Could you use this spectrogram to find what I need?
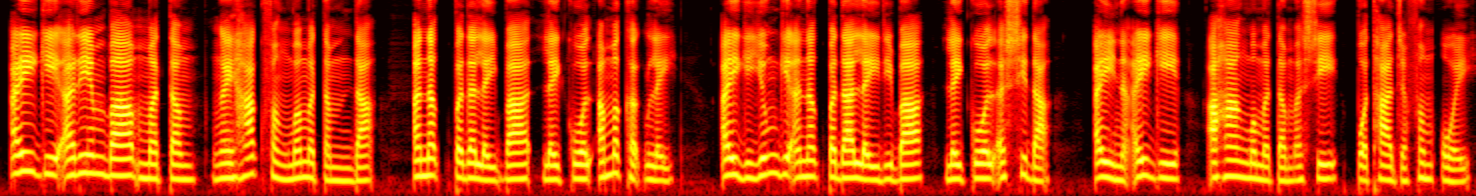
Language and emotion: Manipuri, neutral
